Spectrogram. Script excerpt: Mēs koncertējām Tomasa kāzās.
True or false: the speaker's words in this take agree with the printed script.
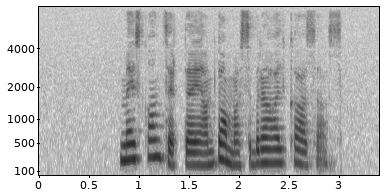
false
